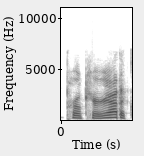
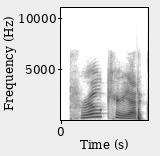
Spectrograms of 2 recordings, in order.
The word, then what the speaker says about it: prokaryotic: Proaryotic cells on the other hand, pro rhymes with no because proaryotic cells do not have a nucleus and they do not have organels.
